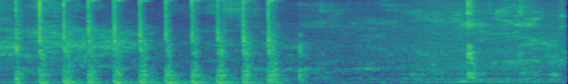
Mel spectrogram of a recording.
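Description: A fuel pump locking ring is tapped into place in a rapid, even run of about ten sharp close metallic knocks, then a pause and one softer knock.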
